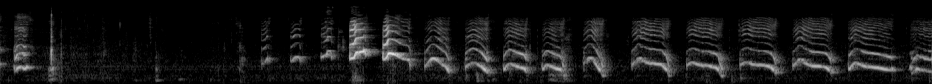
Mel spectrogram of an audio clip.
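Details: A litter of young pups born August 2013 in their first play and noise session: after a few quiet seconds, a steady series of high, bent, whining yelps repeats about three times a second, loud and insistent, with no other sounds.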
